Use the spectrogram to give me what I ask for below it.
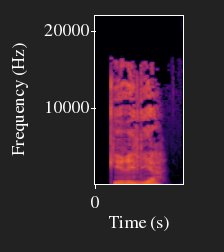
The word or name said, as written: guerilla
